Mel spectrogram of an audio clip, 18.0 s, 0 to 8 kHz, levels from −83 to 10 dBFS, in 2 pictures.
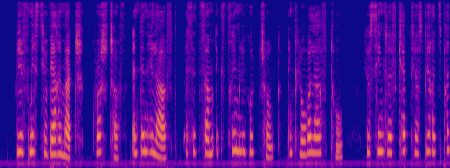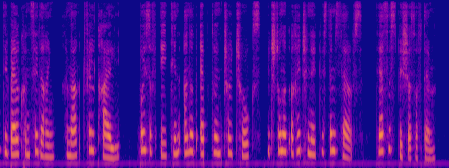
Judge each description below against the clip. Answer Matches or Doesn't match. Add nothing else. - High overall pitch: Matches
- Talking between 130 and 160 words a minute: Doesn't match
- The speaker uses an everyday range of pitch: Matches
